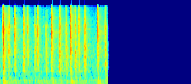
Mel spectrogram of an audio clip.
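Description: Typing sound effect: a quick run of key clicks, as the on-screen text is typed out, that stops abruptly about a second and a half in and gives way to silence.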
